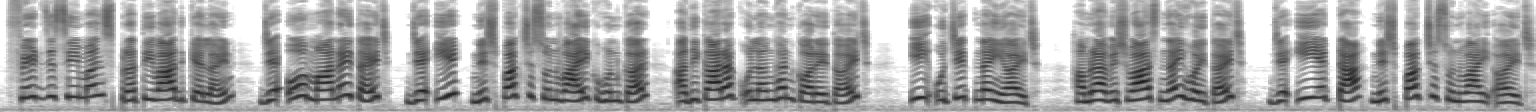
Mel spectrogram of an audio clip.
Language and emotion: Maithili, neutral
